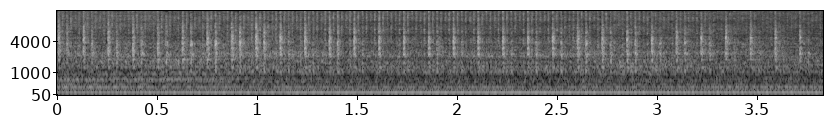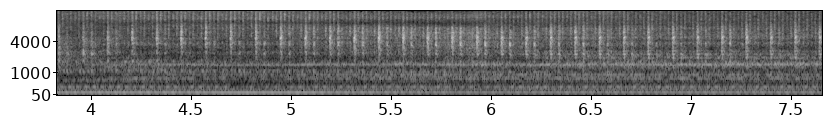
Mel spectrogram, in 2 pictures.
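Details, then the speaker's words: Audi S4 2.7 bi-turbo engine in a Porsche Boxster, first cold start in months: idle with a quick, regular ticking about two to three per second on top of the engine, a collapsed lifter. "So I'm just going to do a cold start so you can hear the lifter now."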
